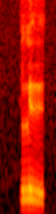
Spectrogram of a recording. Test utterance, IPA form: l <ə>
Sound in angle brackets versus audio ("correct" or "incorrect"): incorrect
